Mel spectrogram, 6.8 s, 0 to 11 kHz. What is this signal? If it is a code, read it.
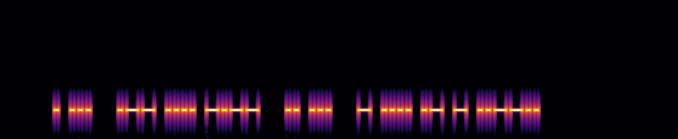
Morse code, heard as a keyed tone, about 32 wpm, 700 Hz. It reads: ES WHY IS THAT?
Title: Sentences from Top 200 Words and Abbreviations 30wpm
